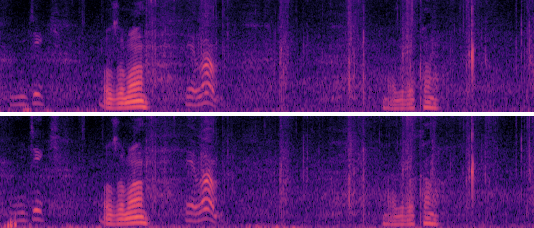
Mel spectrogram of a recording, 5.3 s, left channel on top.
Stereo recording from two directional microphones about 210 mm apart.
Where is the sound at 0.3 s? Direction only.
30° right (ahead or behind).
